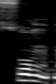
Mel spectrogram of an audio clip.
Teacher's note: یہاں پر ہم نے صاد کو میم کے ساتھ ملانا ہے، میم مشدد ہے تو غنہ کریں گے، صاد میم پیش سم، اور صاد کو ہم نے موٹا کر کے پڑھنا ہے سم۔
